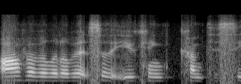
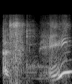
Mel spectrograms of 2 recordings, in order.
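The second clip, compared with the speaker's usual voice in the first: high, put-on chuckling, laughing delivery; 9 semitones higher than usual. Retelling the Father's reply during a confession, imitating him laughing. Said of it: "he's laughing like".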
